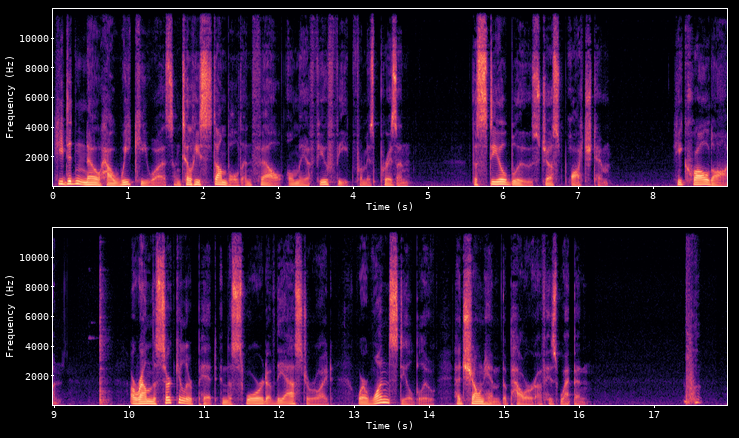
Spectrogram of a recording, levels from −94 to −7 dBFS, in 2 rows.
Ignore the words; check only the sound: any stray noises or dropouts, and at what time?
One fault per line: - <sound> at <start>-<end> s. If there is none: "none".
- thud at 9.5-9.8 s
- cough at 17.4-17.7 s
